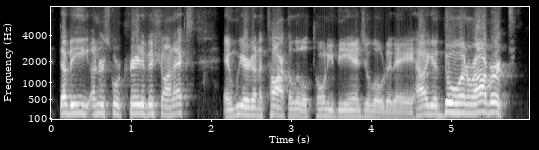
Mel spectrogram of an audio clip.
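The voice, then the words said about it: Put-on Italian accent. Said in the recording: “you're doing this accent ... has set us Italians back a century”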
